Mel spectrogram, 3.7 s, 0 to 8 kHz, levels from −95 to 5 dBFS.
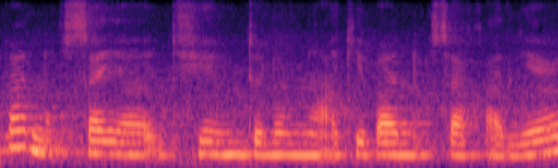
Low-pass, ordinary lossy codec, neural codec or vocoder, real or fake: none; none; none; real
